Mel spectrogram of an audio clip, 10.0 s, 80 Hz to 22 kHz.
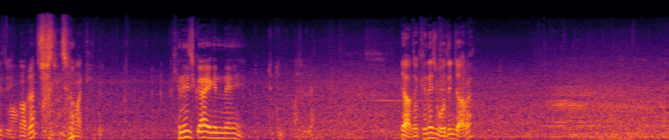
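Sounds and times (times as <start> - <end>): distant city traffic hum: 0.0 - 10.0.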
